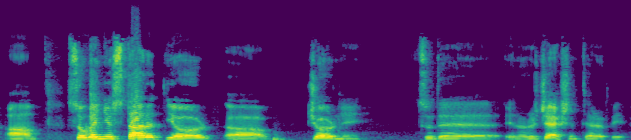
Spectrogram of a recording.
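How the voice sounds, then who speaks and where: A man from Kyrgyzstan, a native Kyrgyz speaker, hosting an interview podcast and asking questions in a soft, slightly halting way. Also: lowish voice, animated. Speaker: podcast host.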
